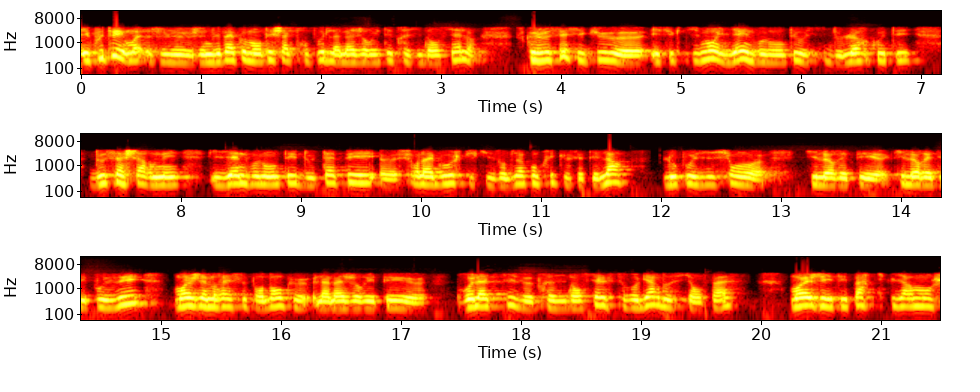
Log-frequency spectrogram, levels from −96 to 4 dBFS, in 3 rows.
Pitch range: 175-270 Hz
